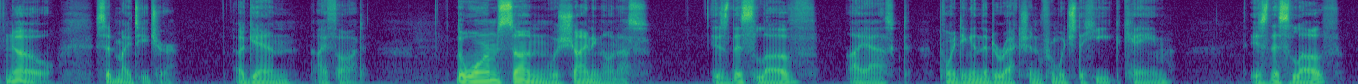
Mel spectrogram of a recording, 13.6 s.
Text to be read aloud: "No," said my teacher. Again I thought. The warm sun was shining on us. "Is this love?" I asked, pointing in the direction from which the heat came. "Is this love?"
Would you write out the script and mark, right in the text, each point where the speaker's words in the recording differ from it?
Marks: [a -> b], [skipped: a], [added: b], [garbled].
"No," said my teacher. Again I thought. The warm sun was shining on us. "Is this love?" I asked, pointing in the direction from which the heat came. "Is this love?"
